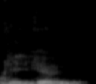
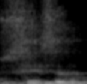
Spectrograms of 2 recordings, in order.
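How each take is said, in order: First: The c sounds are hard, like k. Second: The c sounds are soft, like s. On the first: The speaker calls it wrong. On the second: The speaker calls it right.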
